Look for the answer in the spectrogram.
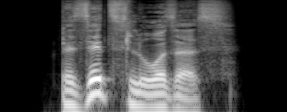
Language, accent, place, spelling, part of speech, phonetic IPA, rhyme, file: German, Germany, Berlin, besitzloses, adjective, [bəˈzɪt͡sloːzəs], -ɪt͡sloːzəs, De-besitzloses.ogg
- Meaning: strong/mixed nominative/accusative neuter singular of besitzlos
